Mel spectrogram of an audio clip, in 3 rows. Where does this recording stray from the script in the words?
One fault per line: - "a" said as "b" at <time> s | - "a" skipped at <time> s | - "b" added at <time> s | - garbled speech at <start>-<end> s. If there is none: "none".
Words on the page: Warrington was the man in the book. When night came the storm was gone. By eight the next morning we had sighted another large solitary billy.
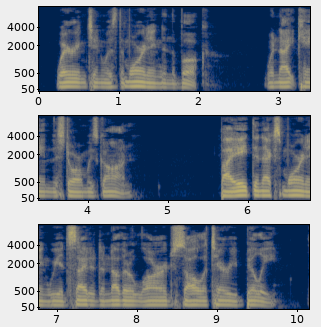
- "man" said as "morning" at 1.0 s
